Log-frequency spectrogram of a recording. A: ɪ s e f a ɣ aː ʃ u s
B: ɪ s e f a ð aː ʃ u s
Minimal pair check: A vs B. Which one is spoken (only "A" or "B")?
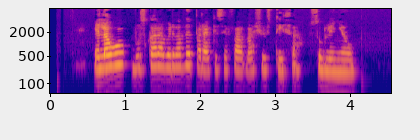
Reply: A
